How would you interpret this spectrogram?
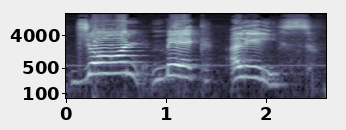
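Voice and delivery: drawn-out, loud announcer title; big loud radio announcer intro; radio show title. Acted. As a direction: announce the show name slowly and loudly. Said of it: "All the voices were by me".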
